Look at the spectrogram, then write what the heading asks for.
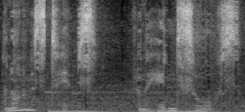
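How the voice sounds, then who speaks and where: A woman playing a cool, composed and enigmatic agency handler in a video game cutscene, with deliberate, dramatic phrasing. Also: deep voice, animated. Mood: cool, grave. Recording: loud music under the voice. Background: loud score music.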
